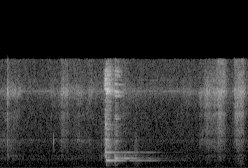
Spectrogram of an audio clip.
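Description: A computer plays a short, bright chime.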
